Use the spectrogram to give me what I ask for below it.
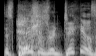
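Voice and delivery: mock an entitled diner griping; whiny customer. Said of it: "people are like".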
